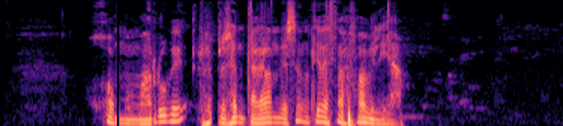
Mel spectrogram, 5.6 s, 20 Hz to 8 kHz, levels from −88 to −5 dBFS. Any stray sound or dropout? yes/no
yes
